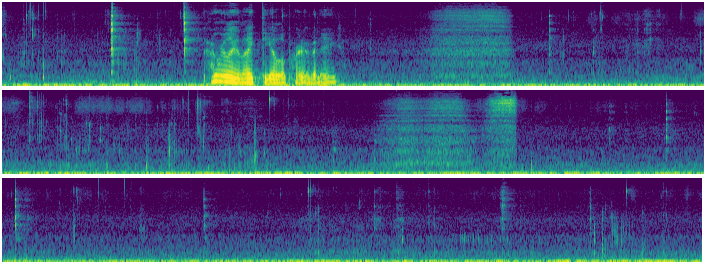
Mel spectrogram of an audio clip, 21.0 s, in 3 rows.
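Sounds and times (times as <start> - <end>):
wet chewing with clicks: 0.0 - 2.0, 5.5 - 10.0, 13.1 - 21.0.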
